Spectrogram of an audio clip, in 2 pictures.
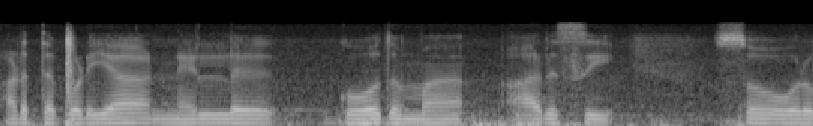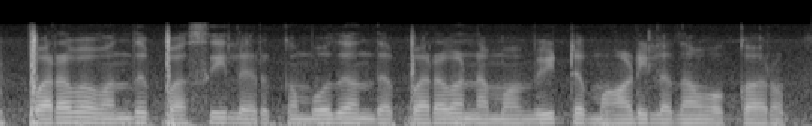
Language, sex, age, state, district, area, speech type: Tamil, male, 45-60, Tamil Nadu, Tiruvarur, urban, spontaneous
